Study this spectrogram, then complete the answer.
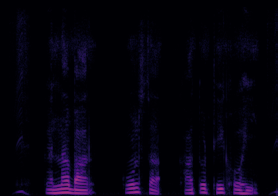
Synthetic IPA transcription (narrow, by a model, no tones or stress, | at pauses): ɡ̥ɐnːaːbaːɾ | koːnsa | kʰaːt̪oʈʰiːkhoːɦiː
